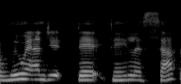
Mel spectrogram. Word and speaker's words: de Lesseps: So the Bravo rebooting of New York City, Ramona Singer, Luann de Lesseps, is how you say it.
